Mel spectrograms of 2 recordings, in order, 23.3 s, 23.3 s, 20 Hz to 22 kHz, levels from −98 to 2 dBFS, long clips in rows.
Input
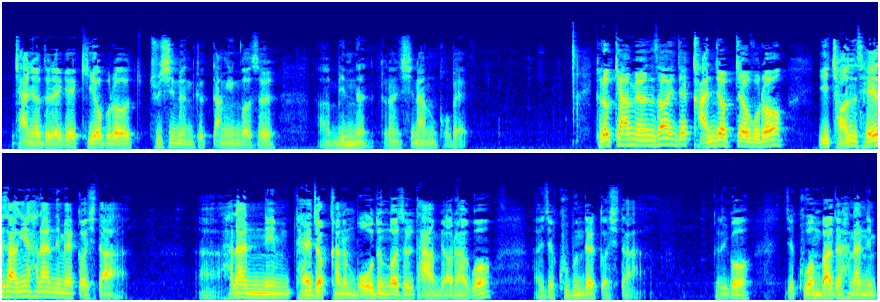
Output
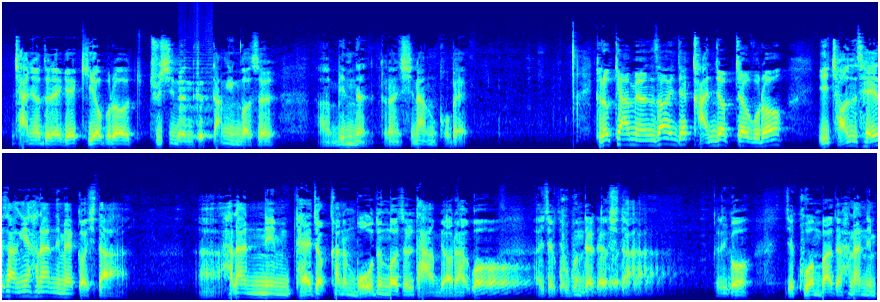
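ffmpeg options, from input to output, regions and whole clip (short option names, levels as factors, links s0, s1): -filter_complex "[0:a]asettb=1/sr,asplit=3[s0][s1][s2];[s0]atrim=end=2.344[s3];[s1]atrim=start=2.34:end=2.81,asetpts=PTS-STARTPTS,afade=t=in:d=0.004:c=qsin,afade=t=out:st=0.466:d=0.004:c=qsin,aeval=exprs='val(0)+0.5*0.00237*sgn(val(0))':c=same,aecho=1:1:2.6:0.77,atrim=end_sample=20727[s4];[s2]atrim=start=2.806[s5];[s3][s4]acrossfade=d=0.004:c1=hsin:c2=qsin[s6];[s6][s5]acrossfade=d=0.004:c1=qsin:c2=hsin,asettb=1/sr,asplit=3[s7][s8][s9];[s7]atrim=end=17.844[s10];[s8]atrim=start=17.84:end=21.45,asetpts=PTS-STARTPTS,afade=t=in:d=0.004:c=qsin,afade=t=out:st=3.606:d=0.004:c=qsin,equalizer=f=97:t=o:w=2.8:g=-11.5,asplit=2[s11][s12];[s12]adelay=155,lowpass=f=1200:p=1,volume=0.631,asplit=2[s13][s14];[s14]adelay=155,lowpass=f=1200:p=1,volume=0.44,asplit=2[s15][s16];[s16]adelay=155,lowpass=f=1200:p=1,volume=0.44,asplit=2[s17][s18];[s18]adelay=155,lowpass=f=1200:p=1,volume=0.44,asplit=2[s19][s20];[s20]adelay=155,lowpass=f=1200:p=1,volume=0.44,asplit=2[s21][s22];[s22]adelay=155,lowpass=f=1200:p=1,volume=0.44[s23];[s11][s13][s15][s17][s19][s21][s23]amix=inputs=7:normalize=0,atrim=end_sample=159201[s24];[s9]atrim=start=21.446[s25];[s10][s24]acrossfade=d=0.004:c1=hsin:c2=qsin[s26];[s26][s25]acrossfade=d=0.004:c1=qsin:c2=hsin,highpass=570,acompressor=threshold=0.01:ratio=5,volume=1.88"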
